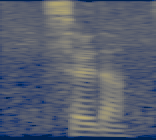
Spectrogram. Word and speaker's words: Zelda: Wie spricht man das aus? – Zelda.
